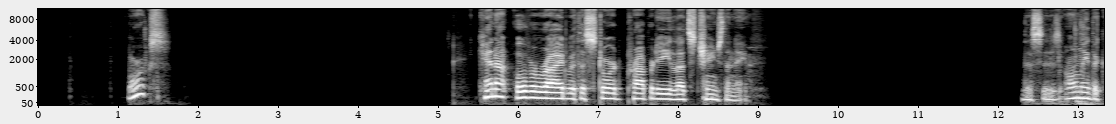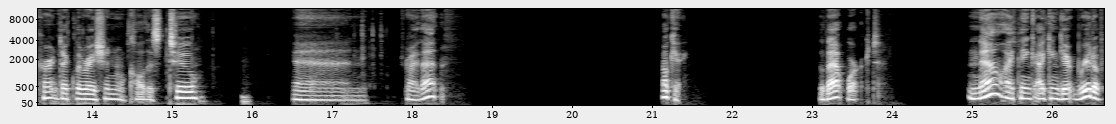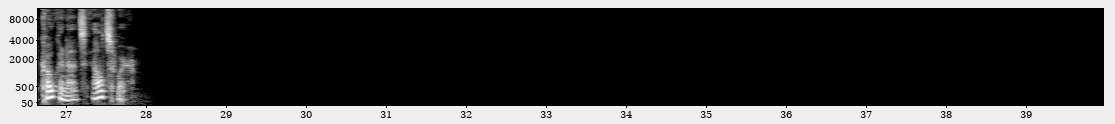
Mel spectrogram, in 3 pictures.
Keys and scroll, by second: 10.3 shift+F6, 17.5 ctrl+r.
